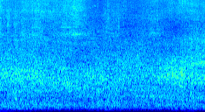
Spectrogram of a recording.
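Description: Steady street traffic noise from passing cars, an even hum with no separate events.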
